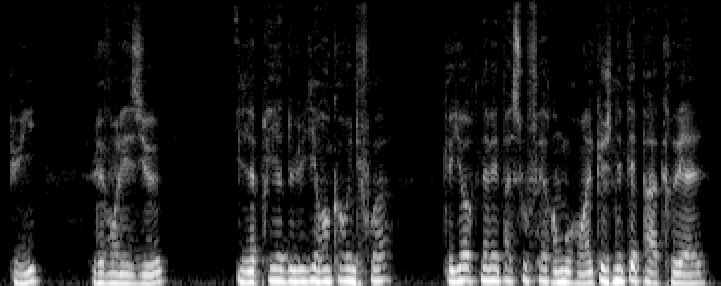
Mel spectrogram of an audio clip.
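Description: Husky, mellow male storyteller. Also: mid-range voice. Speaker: audiobook narrator. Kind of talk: scripted narration.

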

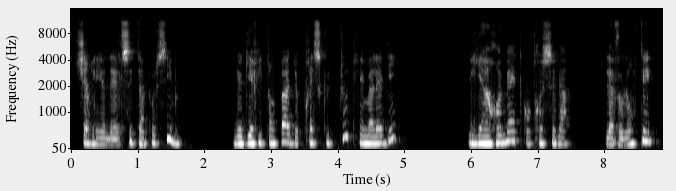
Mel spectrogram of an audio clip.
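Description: A woman's voice: on the low side, a little slow, darkish tone. Woman reading as a tender, pleading young wife. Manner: earnest, pleading.

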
